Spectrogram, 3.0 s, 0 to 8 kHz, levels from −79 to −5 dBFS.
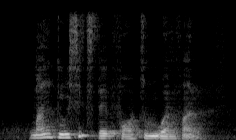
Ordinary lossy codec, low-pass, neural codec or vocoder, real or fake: none; 7.2 kHz; codec, 16 kHz, 1 kbps, FunCodec, trained on Chinese and English, 50 frames a second; fake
